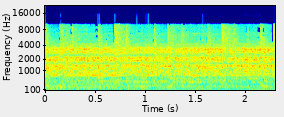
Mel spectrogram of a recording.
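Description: Loud live rock from a guitar-and-drums duo: heavily distorted electric guitar over a drum kit being played hard.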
